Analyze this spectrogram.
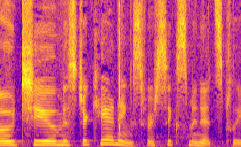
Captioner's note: speaking French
